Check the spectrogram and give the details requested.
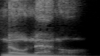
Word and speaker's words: nonenal: Tuna nano, pronounced nonanal, is an organic compound, basically a byproduct your skin starts to produce as you age.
